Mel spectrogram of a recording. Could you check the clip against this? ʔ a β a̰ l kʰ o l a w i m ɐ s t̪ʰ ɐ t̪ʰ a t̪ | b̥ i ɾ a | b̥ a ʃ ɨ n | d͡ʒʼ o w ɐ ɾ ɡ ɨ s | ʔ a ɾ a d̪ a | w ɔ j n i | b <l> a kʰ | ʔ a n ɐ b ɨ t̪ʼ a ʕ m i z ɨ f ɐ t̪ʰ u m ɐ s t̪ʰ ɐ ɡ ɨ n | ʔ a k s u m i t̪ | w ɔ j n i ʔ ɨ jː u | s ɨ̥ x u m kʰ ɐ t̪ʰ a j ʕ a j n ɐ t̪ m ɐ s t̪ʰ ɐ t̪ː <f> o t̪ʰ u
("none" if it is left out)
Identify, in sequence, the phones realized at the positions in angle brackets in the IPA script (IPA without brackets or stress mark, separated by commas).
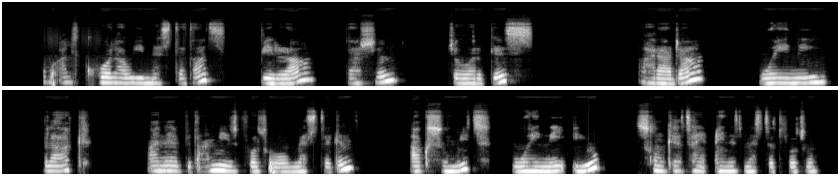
l, f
